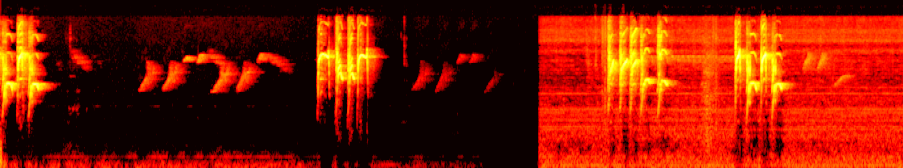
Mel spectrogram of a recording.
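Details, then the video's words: Cinereous tit in wingko style, a lure call: short runs of high, sharp chirps with lower tail notes, a silent gap, then renewed chattering over a steady background hiss. "pancing bunyi gelatik batu wingko"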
